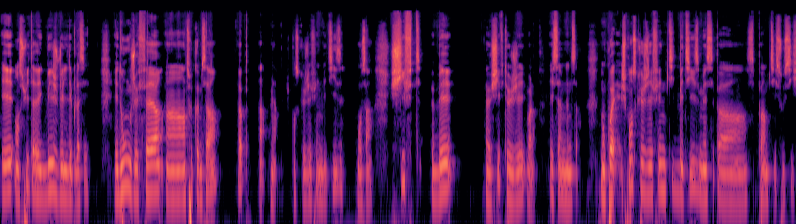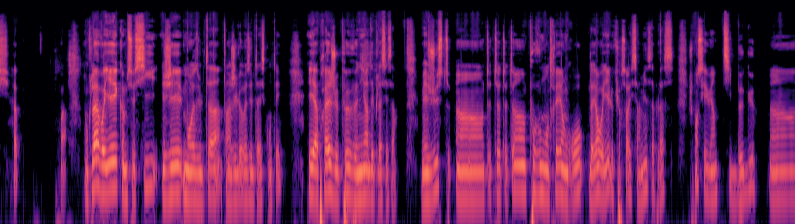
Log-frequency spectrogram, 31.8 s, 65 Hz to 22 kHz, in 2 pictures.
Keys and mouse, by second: 10.2-15.1 middle drag, 17.1-21.6 middle drag, 21.6 click, 22.0-23.0 middle drag, 23.0 click, 23.5 g, 25.0-26.8 middle drag, 26.8 click, 27.2-30.0 middle drag, 30.0 click, 30.3-31.8 middle drag.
